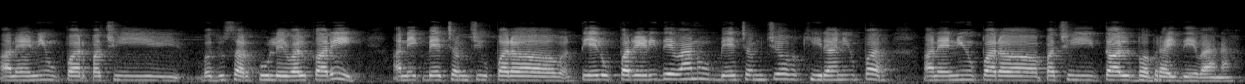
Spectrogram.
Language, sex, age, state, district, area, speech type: Gujarati, female, 45-60, Gujarat, Kheda, rural, spontaneous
